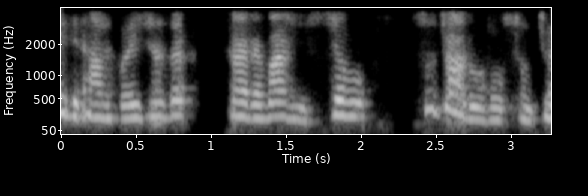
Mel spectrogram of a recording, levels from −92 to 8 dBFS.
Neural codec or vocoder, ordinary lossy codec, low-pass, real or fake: codec, 44.1 kHz, 2.6 kbps, DAC; none; 3.6 kHz; fake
